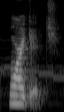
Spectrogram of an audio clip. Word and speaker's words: mortgage: to buy a house it has a letter t which is silent and is not pronounced mortgage they took out a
